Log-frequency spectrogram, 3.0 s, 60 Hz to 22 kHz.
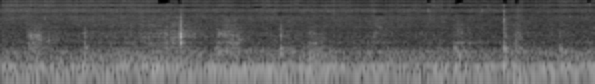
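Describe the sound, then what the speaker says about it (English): Softened onions with a teaspoon of turmeric powder sautéing in a hot pot over a medium flame, giving a constant soft sizzle with occasional light scrapes and taps of a stirring spoon, close and without talk. "onions have started becoming a little soft, you can add like 1 teaspoon of turmeric powder. Saute again."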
